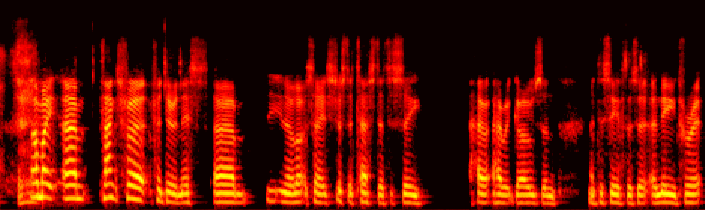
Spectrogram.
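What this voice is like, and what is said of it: Monotone Birmingham English accent. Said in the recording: “my monotone Brummie accent”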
